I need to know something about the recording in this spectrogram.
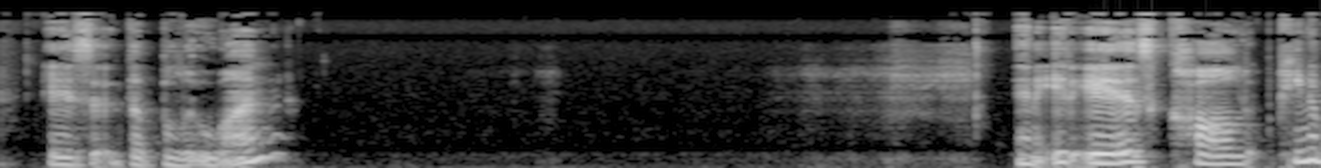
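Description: An older woman talks with animation close to a microphone.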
